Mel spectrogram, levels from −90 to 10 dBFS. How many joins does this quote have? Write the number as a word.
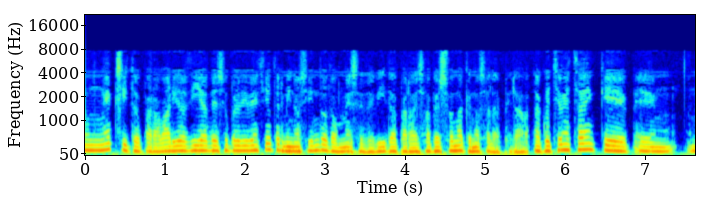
one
